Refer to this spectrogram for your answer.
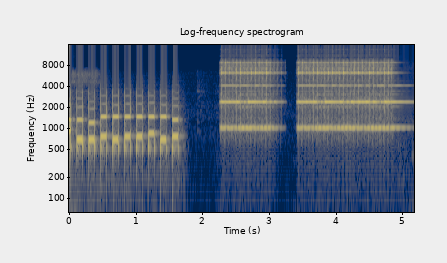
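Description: A rapid run of about nine short touch-tone beeps as Muri the tomcat keys in a phone number to call his friend Muca Maca, who lives across town, followed by a pause and then two long, loud ringing tones on the line. No voices.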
